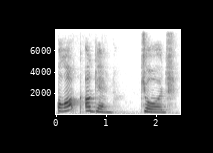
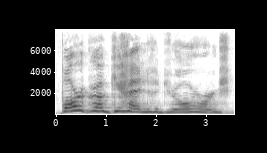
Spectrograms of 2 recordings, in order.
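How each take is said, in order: First: Said in the usual way. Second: Very drawn-out, weighty order; slow command. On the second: A narrator's reading. The vet tells George to bark once more, slow drawn-out command. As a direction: stretch each word out slowly. Vet's line, said slowly.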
